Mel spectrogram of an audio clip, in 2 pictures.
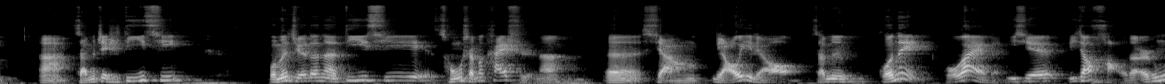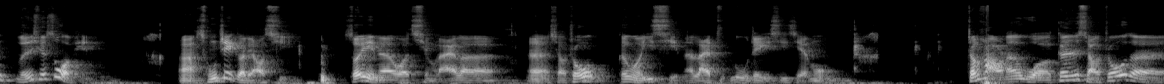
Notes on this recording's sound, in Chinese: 本期由于录音场地的问题，音质略有损失，还望各位听友见谅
